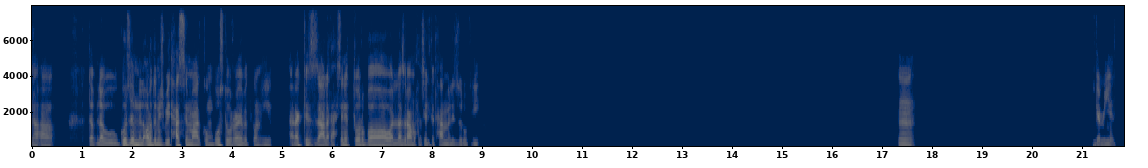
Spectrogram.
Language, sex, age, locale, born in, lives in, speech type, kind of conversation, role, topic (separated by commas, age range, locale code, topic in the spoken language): Arabic, male, 18-19, ar-EG, Egypt, Egypt, read, expert-assistant, asker, إيه الحلول العملية عشان نزود إنتاجية الأرض الزراعية في صعيد مصر بالرغم من مشاكل الملوحة أو قلة الميّه؟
